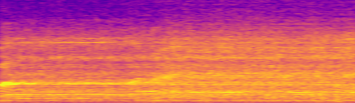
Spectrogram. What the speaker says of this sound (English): Now I'm going to start my mixer running.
